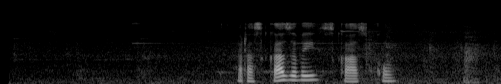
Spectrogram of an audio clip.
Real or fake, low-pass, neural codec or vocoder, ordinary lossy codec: real; 7.2 kHz; none; none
